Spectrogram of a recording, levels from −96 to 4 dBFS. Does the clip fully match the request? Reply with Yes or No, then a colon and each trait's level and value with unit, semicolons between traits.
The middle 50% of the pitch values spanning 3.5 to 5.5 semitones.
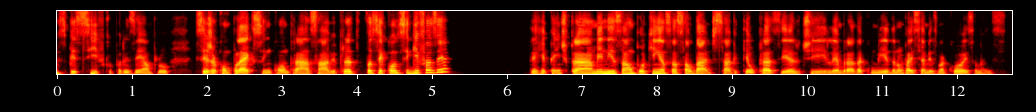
No: average, 3.1 semitones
